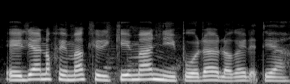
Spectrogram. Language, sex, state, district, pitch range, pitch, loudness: Wancho, female, Arunachal Pradesh, Longding, 180-225 Hz, 200 Hz, -12 LUFS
